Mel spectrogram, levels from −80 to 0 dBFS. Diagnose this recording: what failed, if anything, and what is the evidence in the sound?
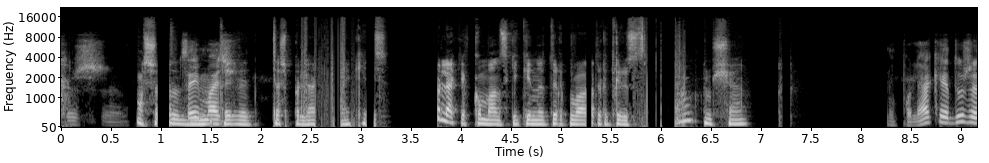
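Silent holes at 0.96, 3.05, 5.25 s (right after "команд скільки не") and 7.21 s, each 64 to 128 ms, with speech picking up further along. That's likely Bluetooth dropout, with packets lost on the wireless link.

Intermittent contact in the analogue wiring: crackly cutouts from 2.41 to 2.93 s and 5.72 to 6.24 s, where a loose plug or cable opened the line for 265 and 324 ms.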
